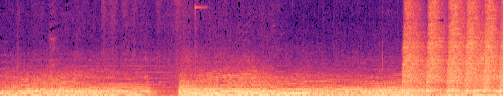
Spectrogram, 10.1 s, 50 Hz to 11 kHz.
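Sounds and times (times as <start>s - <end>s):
long steady horn note: 0.0s - 10.0s.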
